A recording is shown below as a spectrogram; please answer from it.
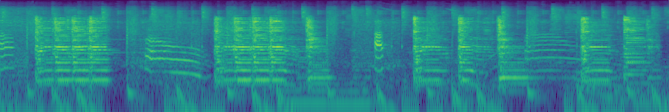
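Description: Stray cats meowing and caterwauling, a continuous series of loud, drawn-out, wavering yowls close by, one call after another with brief breaks.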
